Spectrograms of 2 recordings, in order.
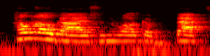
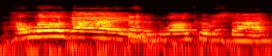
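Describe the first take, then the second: First: The greeting is calmer and lower in energy. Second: The greeting is loud and highly energetic. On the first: The speaker calls it right. "Let's bring it down" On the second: The speaker calls it wrong. "that was a little too much energy"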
